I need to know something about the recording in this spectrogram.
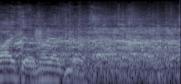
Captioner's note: audience laughing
